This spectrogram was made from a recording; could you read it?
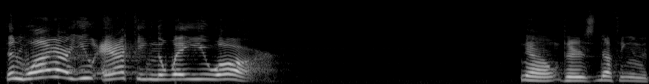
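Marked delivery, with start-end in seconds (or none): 0.0-2.7 heckler's louder, higher challenge from the crowd; indignant shouted question; shouting out. Acted. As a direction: call it out over a crowd. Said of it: "and shouting out".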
